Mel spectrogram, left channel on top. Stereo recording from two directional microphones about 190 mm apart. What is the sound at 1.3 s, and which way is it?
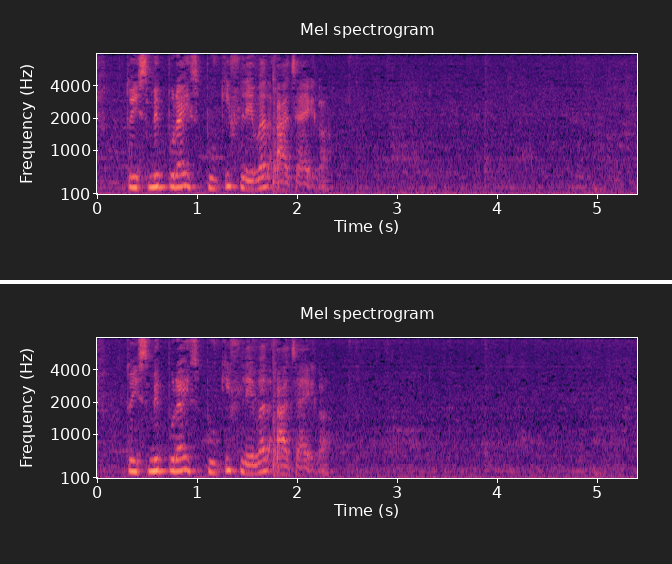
Speech, 20° right (ahead or behind).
